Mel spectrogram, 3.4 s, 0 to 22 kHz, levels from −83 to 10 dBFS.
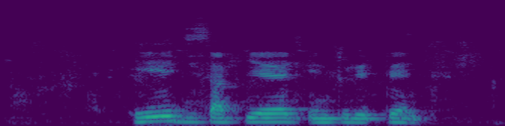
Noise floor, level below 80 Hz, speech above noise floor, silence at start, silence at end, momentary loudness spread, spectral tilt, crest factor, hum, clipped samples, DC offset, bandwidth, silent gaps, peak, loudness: -69 dBFS; -76 dBFS; 34 dB; 0.9 s; 0.55 s; 9 LU; -7.5 dB/octave; 16 dB; none; under 0.1%; under 0.1%; 10.5 kHz; none; -20 dBFS; -35 LUFS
